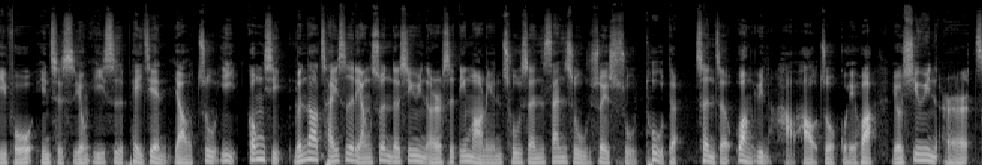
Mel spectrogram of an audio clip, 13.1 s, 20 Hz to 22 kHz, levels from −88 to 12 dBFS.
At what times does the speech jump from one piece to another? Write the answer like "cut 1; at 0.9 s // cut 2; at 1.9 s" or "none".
cut 1; at 11.8 s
